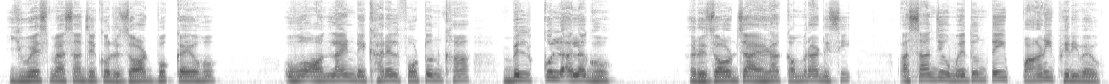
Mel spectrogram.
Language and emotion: Sindhi, sad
